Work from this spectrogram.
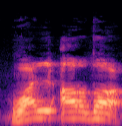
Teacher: اوپر جزم ہے، اس سے پہلے زبر ہے، اس وجہ سے ضاد کو بھی موٹا پڑھیں گے، صفت استعلا ہے اس کے اندر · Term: را کو موٹا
